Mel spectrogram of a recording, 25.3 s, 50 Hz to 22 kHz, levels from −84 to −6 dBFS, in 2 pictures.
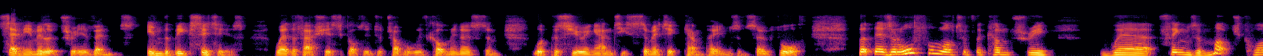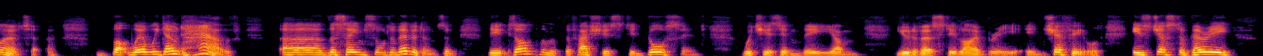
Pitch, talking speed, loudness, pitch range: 145 Hz, 165 wpm, -17 LUFS, 115-170 Hz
